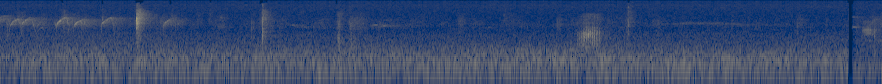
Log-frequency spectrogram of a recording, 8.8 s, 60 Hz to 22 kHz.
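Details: Wintering gadwall ducks at a park pond, Junsai-ike Ryokuchi in Chiba, Japan, November 2025, during courtship display and pair formation; a short nasal call stands out near six seconds amid faint high chirps, a few sharp clicks and steady background rumble.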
